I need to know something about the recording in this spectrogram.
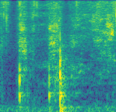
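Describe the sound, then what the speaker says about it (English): A knife works through a beef roast on a board, giving a few soft scraping strokes and one firmer thud as the blade meets the surface, close against a quiet background. "we'll take this roast and we're going to cut it"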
